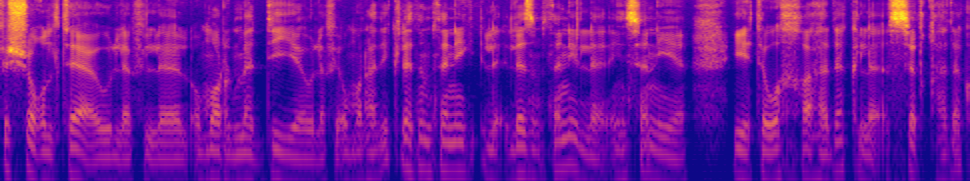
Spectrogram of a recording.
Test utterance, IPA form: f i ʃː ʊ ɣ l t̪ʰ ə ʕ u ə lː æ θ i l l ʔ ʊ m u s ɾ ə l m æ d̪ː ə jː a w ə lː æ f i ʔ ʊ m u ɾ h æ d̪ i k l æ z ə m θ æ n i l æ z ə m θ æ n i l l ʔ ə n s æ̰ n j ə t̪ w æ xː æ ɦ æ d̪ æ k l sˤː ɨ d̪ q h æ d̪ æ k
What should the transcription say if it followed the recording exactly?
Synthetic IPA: f i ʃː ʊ ɣ l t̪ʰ a ʕ w ə lː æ f i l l ʔ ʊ m u ɾ ə l m æ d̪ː ə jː a w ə lː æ f i ʔ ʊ m u ɾ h æ d̪ i k l æ z ə m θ æ n i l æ z ə m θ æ n i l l ʔ ə n s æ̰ n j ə t̪ w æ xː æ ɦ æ d̪ æ k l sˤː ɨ d̪ q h æ d̪ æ k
